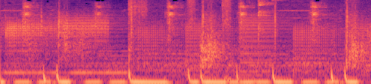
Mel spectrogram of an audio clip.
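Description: Electronic dance music from a live DJ mix in NI Traktor, with a deep throbbing bass and regular sharp percussive hits; a held tone drops out a little under halfway through.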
